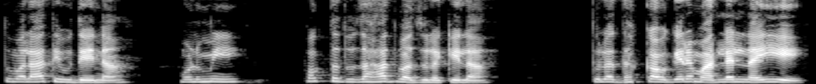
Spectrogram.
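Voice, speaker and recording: Firm young woman, fed up but steady, read by a woman with a fairly high voice. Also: moderate pace, close to an everyday voice. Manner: exasperated, firm.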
